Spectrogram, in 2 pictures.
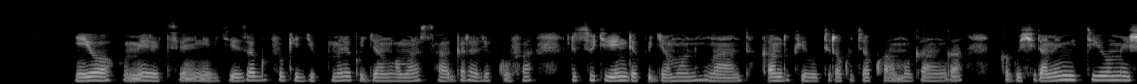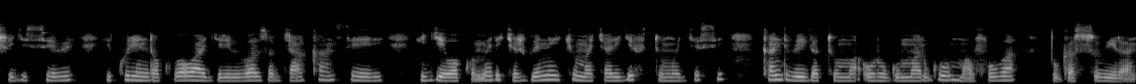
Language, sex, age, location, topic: Kinyarwanda, female, 25-35, Kigali, health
